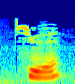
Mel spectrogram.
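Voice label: "雪", Mandarin Chinese; hsk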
